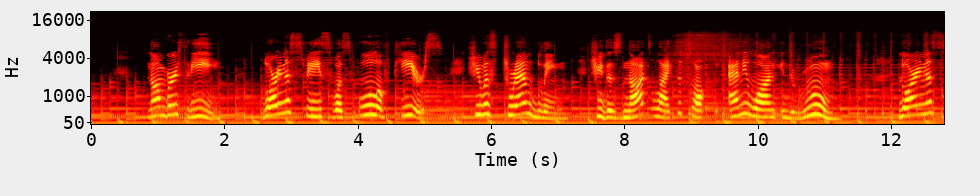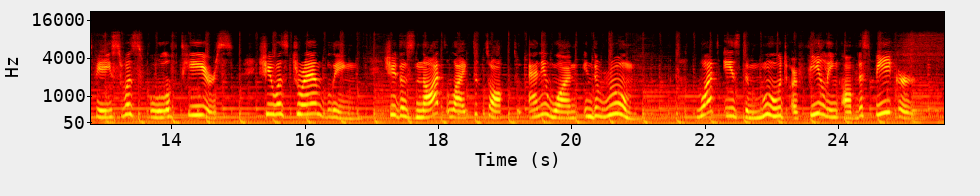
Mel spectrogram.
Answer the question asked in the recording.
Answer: Yes, the speaker's mood or feeling is sad.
